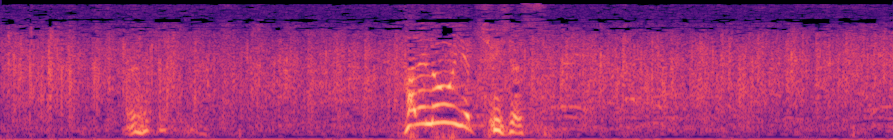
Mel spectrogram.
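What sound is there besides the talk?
audience clapping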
